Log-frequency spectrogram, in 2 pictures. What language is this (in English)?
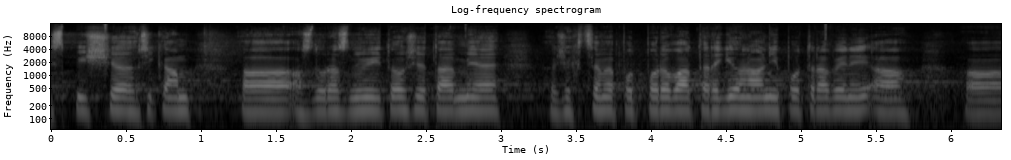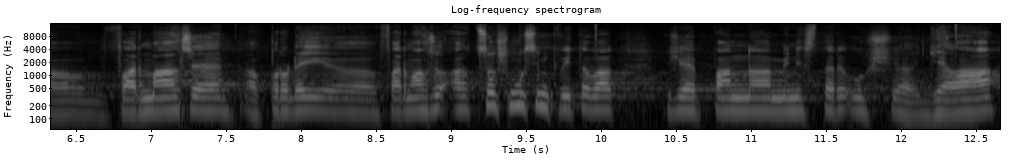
Czech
